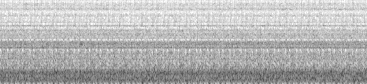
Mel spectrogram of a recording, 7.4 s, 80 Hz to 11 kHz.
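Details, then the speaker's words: Toro Workmaster 3-wheeler under restoration, cold first start of the morning at half throttle, several inches of gas in tank; steady chugging cranking, about ninety pulses a minute, never catching; fuel shutoff heard clicking but no fuel reaching engine. "so so i can hear the fuel shut off but some reason some reason we're not getting fuel so that's what we got going on"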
